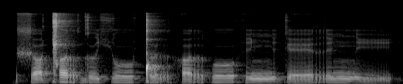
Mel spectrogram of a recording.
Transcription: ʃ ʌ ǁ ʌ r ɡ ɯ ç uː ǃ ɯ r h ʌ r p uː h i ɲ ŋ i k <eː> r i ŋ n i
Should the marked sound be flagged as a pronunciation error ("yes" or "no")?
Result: no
